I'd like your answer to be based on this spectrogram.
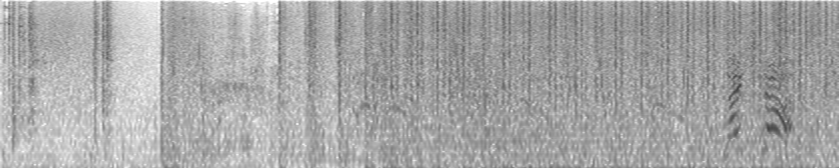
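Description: Gunfire in the sci-fi shooter Mass Effect Legendary Edition: a few scattered shots, then heavy continuous automatic fire building into a loud, dense fusillade, with battle chatter and effects layered underneath.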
